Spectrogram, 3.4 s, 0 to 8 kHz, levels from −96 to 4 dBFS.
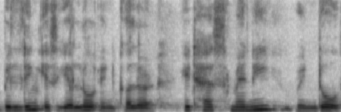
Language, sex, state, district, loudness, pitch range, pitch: English, female, Arunachal Pradesh, Papum Pare, -15 LUFS, 180-210 Hz, 195 Hz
